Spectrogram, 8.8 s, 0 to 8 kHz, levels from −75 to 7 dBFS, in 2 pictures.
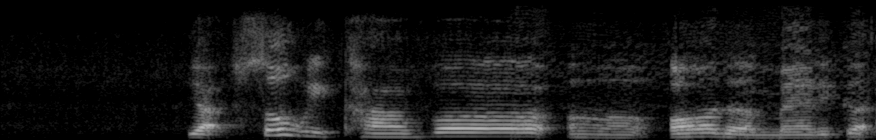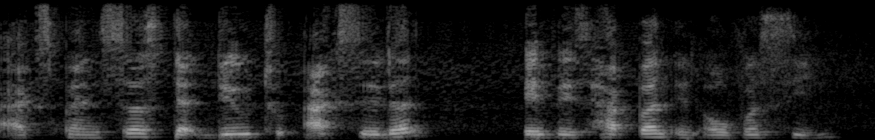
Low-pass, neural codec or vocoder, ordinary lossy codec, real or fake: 7.2 kHz; none; Opus, 16 kbps; real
